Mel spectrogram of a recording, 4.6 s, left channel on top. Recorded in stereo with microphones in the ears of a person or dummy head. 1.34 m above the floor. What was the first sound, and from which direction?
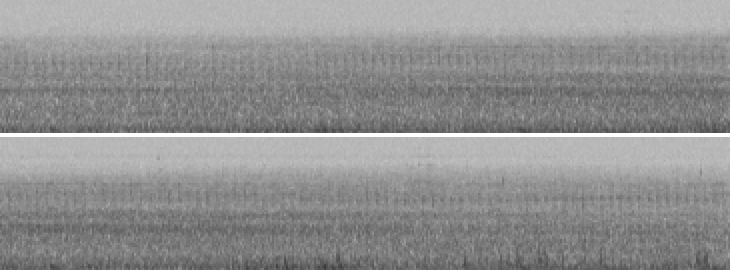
Only background noise.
